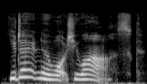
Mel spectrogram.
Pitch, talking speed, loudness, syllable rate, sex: 260 Hz, 245 wpm, -14 LUFS, 4.5 syllables/s, female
